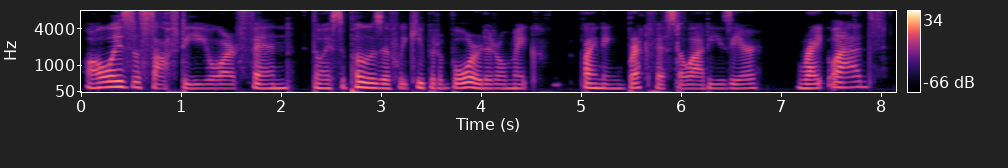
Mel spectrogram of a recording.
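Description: A woman's voice: low-pitched, fairly even intonation, a little slow, no room sound, clean studio sound. A woman voicing a greedy, smug male Viking gambler who taunts and jokes in a storybook reading. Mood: jovial. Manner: taunting, jovial.

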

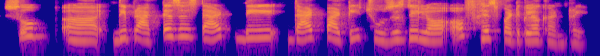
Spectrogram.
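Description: A woman's voice: fairly high pitch, a little slow, bright, forceful tone. A young woman from India on a headset video call, explaining law hesitantly with many fillers. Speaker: legal analyst guest.

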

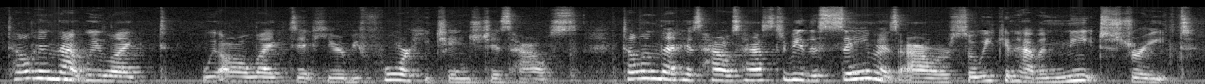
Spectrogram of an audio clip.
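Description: A woman reader acts out disapproving townspeople from a picture book. The scolding is emphatic and stretched out, pitched up a little, with some background noise. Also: big pitch swings, measured pace, hardly any pauses, poor audio. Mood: indignant. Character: disapproving neighborhood townspeople, scolding in colorful idioms. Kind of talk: picture book read-aloud.

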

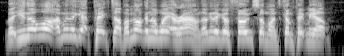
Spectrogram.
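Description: A man in his thirties filming himself outdoors on a driveway with a handheld camera, talking loudly, pleading and indignant. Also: sits high, rapid-fire, no echo, studio quality. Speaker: YouTuber filming a confrontation. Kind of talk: confrontational self-filmed vlog. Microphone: handheld camera mic.

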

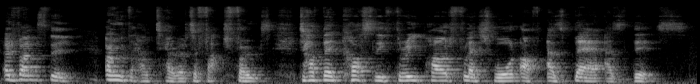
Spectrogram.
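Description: A bitter, gleeful avenger played by a man declaims Jacobean verse in an echoing room. His delivery is slow and theatrical, in a mellow, slightly high male voice. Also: natural voice. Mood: gleeful, menacing. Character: bitter, gleeful avenger brooding over a poisoned lover's skull. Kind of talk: Jacobean stage soliloquy in audio drama.

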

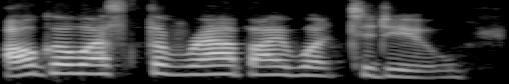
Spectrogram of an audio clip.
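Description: A woman's voice: high-pitched, fairly quick, fairly bright tone, no echo, lo-fi sound, voice pushed up. A woman voicing an eager, simple-minded village husband from a storybook, earnest and exclaiming. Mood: excited.

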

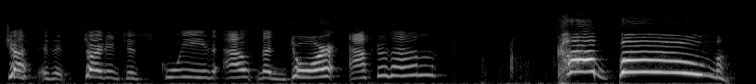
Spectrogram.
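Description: A middle-aged woman reading a picture book aloud to children, with dramatic, deliberate phrasing. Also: very high voice, pushed and bright. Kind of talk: expressive storytime read-aloud.

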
